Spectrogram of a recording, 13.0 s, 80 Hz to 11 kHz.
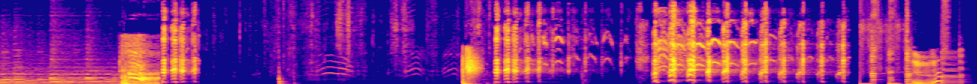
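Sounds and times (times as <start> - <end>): rapid high-pitched laughter: 2.1 - 11.4.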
